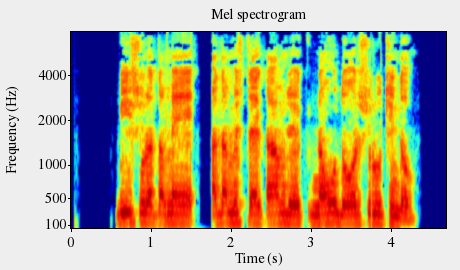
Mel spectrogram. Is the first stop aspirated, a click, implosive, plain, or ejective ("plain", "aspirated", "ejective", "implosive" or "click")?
implosive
